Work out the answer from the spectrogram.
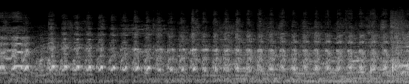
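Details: Rooster with a comical, unusual voice: a continuous pulsing, wavering crow lasting the whole four seconds, with a steady tone and rhythmic beats, slightly noisy background.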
